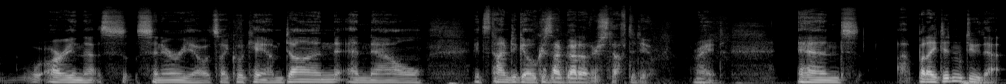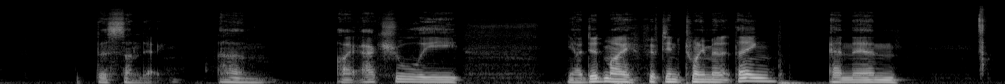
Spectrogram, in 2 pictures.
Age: 40-59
